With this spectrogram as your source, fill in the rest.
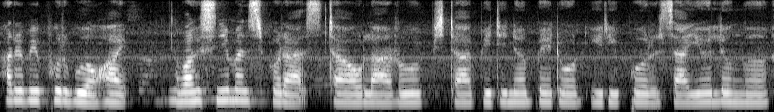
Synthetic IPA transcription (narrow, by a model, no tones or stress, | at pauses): aɾɯbipʰɯɾbɯawɦajwaŋsinimansi̥pʰɯɾastʰawlaɾupʰi̥stʰabidinɯbedɔɾiɾipʰɯɾzajɯlɯŋɯ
